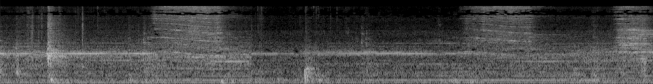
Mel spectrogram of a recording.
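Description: Wood being handled by forestry machinery: logs knock and scrape against each other and against metal over a steady machine hum, with a few sharp knocks and short rasping, hissing stretches.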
